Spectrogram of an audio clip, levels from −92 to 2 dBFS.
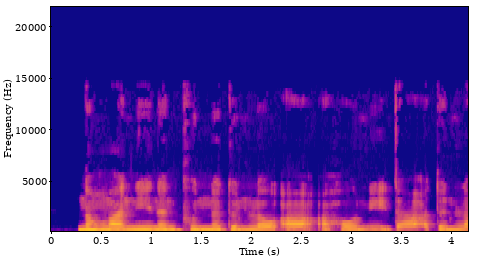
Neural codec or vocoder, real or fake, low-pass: none; real; 14.4 kHz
